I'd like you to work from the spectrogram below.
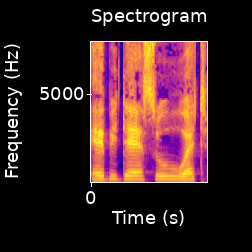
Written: e'pite'su'et

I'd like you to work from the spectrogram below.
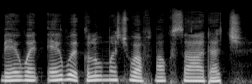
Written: glmuejuapsgw

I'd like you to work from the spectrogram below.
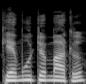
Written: gemutmatl

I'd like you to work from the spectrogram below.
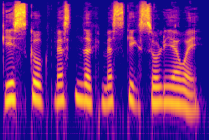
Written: mesn'g

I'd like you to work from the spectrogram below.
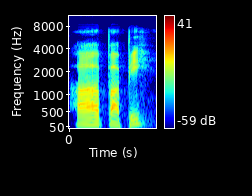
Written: a'papi

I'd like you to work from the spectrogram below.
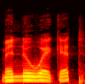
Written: menueget

